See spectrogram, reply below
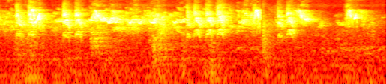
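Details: Sparrow chicks being fed oversized food by a parent: dense, high chirping and twittering, rapid overlapping peeps with short squeaky bursts, continuous throughout.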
